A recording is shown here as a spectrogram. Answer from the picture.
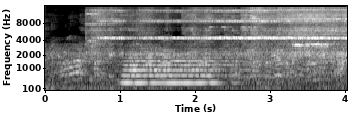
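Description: Local electric train's horn sounding one steady blast about a second in, lasting about a second and a half, over the running rumble of the carriages. A thin high steady squeal from the wheels runs underneath.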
